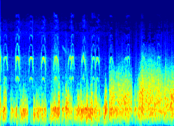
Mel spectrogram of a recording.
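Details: A pair of horneros in the Amarras del Gualeguaychú protected area calls to mark territory. About two seconds of quick, evenly spaced loud notes fade into broadband background noise.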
